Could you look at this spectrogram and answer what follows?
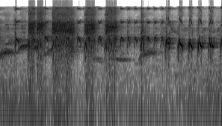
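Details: Harsh 'besetan' singing from grey-cheeked bulbuls (cucak jenggot), local versus Sumatran birds. Bright noisy bursts open into a quick series of clipped, descending chirps that repeat rapidly toward the end.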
